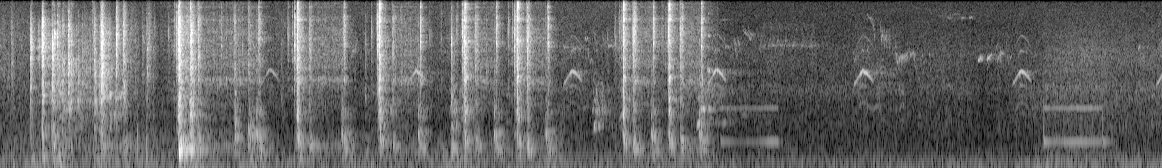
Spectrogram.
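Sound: dialing a telephone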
